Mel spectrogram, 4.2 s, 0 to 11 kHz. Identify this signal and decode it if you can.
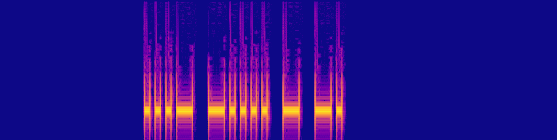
Morse code, heard as a keyed tone, about 30 wpm, 700 Hz. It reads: V6TN
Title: All Cut Numbers - 4-Digit 30wpm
